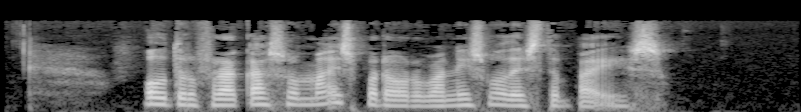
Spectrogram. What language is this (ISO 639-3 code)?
glg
